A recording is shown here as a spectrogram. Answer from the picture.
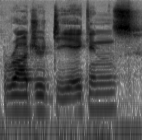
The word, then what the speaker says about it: Deakins: But another one is Roger Deakins, mm-hmm.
